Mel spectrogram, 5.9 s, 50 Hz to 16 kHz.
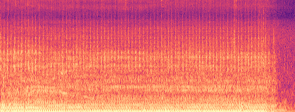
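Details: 2002 Mercury 115 hp outboard at idle: loose, uneven knock about three or four times a second riding on the rumble, suspected piston slap.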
